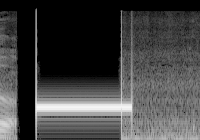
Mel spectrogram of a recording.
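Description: A single steady, pure electronic beep lasting about a second, with a click where it starts and another where it stops: a censor bleep edited in over a flubbed line.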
